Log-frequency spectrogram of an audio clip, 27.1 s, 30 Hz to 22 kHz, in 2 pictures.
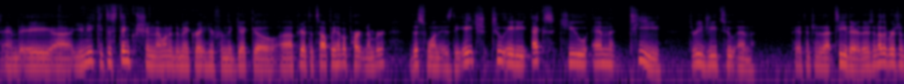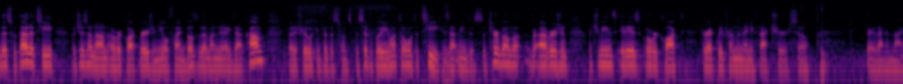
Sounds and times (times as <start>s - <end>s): Speech: 0.0s - 27.1s.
